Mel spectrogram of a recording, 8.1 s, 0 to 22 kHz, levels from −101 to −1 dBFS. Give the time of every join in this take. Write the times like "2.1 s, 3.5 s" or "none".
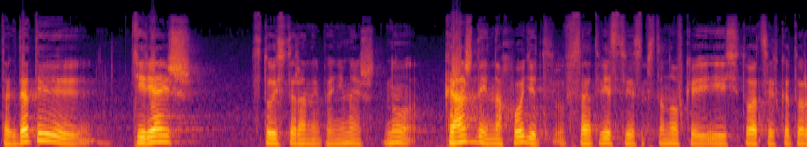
6.4 s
